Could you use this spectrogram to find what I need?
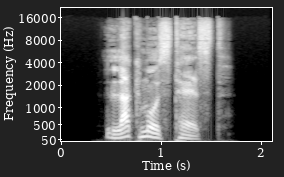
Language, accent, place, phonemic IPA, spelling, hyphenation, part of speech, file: German, Germany, Berlin, /ˈlakmʊsˌtɛst/, Lackmustest, Lack‧mus‧test, noun, De-Lackmustest.ogg
- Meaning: 1. litmus test (test for acidity or alkalinity of a substance) 2. litmus test (any binary test to decisively determine the functonality or applicability of a solution or system)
